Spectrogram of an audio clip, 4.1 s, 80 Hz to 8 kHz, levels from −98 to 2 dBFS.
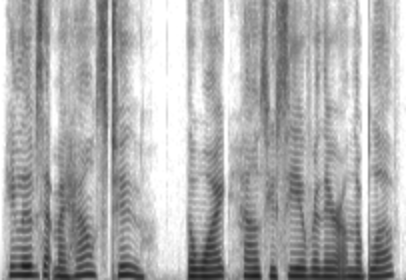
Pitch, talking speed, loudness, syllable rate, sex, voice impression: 220 Hz, 220 wpm, -18 LUFS, 6.3 syllables/s, female, very feminine, adult-like, slightly middle-aged, thin, slightly relaxed, slightly weak, slightly bright, soft, clear, fluent, slightly cute, intellectual, slightly refreshing, slightly sincere, calm, friendly, reassuring, unique, very elegant, sweet, slightly lively, kind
